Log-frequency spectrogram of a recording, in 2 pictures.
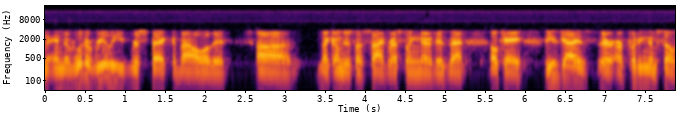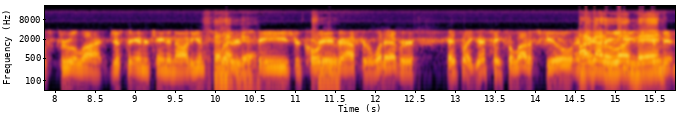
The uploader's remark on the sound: Call-in show!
